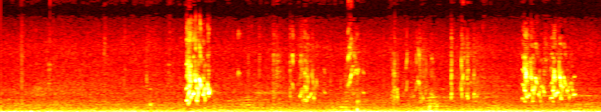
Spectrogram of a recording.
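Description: Small birds chirping: a few short, sharp chirps, one about two seconds in, a couple around three and a half seconds, and a quick cluster near the end, over a low steady background rumble.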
